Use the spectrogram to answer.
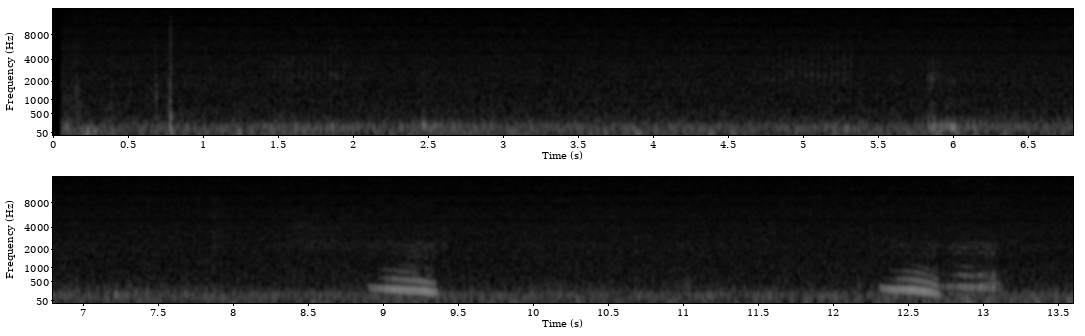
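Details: A cat snoring and purring: a low, steady purring rumble throughout, with two brief chirping meows near the end.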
